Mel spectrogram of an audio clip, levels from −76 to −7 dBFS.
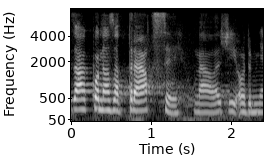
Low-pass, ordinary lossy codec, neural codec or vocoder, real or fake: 7.2 kHz; MP3, 64 kbps; codec, 16 kHz, 2 kbps, X-Codec, HuBERT features, trained on general audio; fake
